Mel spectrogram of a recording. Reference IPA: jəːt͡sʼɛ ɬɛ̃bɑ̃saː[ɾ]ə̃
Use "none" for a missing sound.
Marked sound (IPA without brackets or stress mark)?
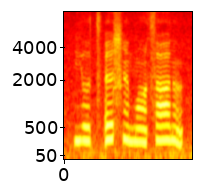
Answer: ɾ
